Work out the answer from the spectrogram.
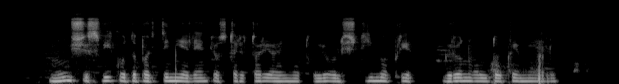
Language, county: Lithuanian, Marijampolė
